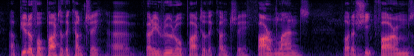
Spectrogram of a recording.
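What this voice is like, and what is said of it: Scottish accent. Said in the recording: “as you might detect from my accent, it's not round these parts. And home is Scotland.”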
